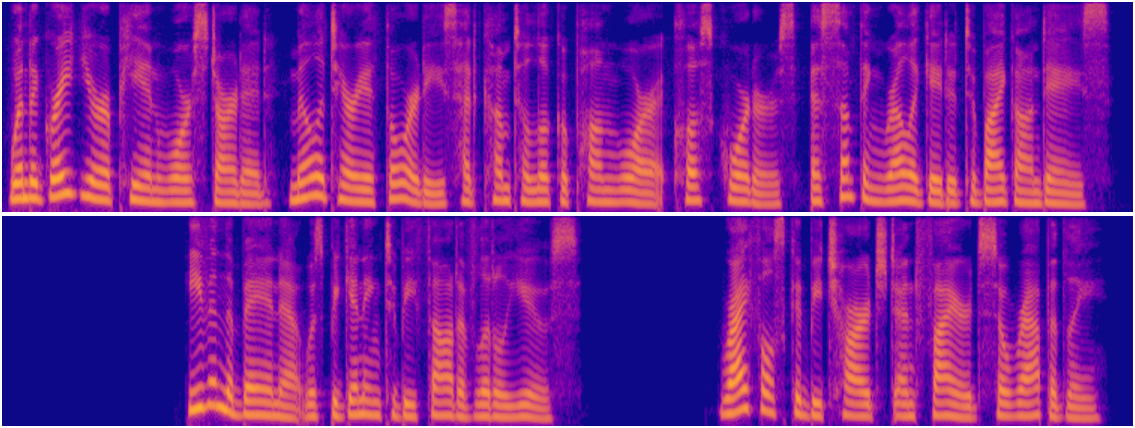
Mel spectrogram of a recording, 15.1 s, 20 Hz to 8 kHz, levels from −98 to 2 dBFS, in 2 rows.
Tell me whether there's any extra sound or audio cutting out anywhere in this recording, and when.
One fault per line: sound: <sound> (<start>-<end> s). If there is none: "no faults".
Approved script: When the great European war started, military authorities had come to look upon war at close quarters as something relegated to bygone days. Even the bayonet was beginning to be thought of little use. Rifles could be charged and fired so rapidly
no faults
